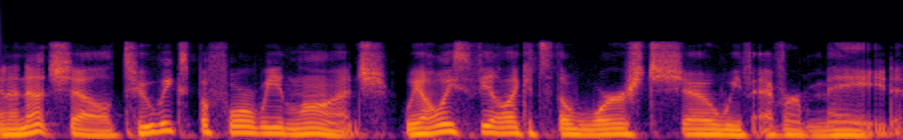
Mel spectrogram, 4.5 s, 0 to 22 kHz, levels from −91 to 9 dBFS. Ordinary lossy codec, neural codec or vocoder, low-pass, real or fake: Opus, 64 kbps; none; 7.2 kHz; real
